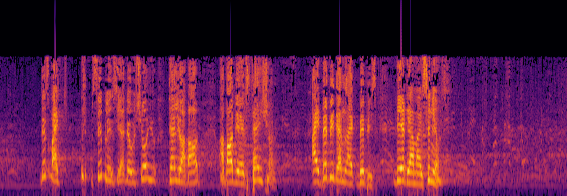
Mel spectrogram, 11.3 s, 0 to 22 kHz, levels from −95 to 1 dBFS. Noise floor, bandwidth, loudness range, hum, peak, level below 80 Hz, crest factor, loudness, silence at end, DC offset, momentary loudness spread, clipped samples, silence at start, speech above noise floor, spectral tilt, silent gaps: -51 dBFS; 8 kHz; 5 LU; none; 0 dBFS; -60 dBFS; 20 dB; -17 LUFS; 0.85 s; under 0.1%; 15 LU; under 0.1%; 0.8 s; 33 dB; -1 dB/octave; none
